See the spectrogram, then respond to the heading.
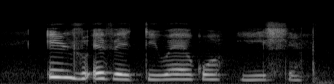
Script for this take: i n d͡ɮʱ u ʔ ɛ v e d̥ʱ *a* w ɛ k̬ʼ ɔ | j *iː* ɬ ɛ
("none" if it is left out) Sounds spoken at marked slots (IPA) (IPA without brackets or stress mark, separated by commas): i, iː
